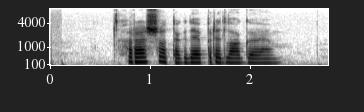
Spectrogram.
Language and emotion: Russian, neutral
